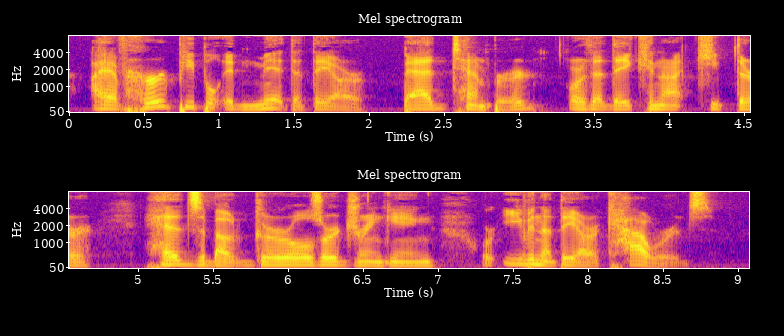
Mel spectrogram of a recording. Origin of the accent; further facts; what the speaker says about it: United States; I love my identity as an American person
